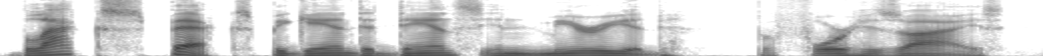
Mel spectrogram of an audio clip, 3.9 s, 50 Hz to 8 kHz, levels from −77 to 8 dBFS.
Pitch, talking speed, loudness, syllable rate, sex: 100 Hz, 155 wpm, -22 LUFS, 4.4 syllables/s, male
